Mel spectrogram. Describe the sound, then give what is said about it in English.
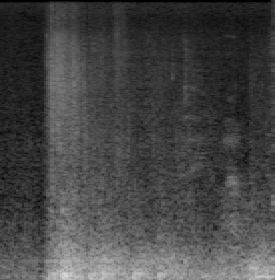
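A sudden clap of thunder breaks in after a quiet moment, then rolls on as a loud, deep rumble over steady rain for the rest of the storm. “It's quite a thunder strike at the end of that story.”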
